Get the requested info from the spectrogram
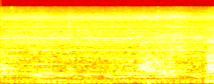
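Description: A person drinking water from a plastic bottle: quiet swallowing and bottle handling.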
